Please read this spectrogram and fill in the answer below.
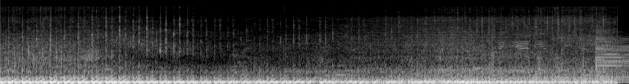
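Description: A vehicle engine idling close by, loud and steady, with a rapid, even exhaust pulse.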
